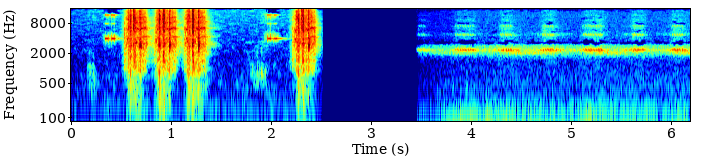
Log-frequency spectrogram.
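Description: A few sharp clicks in the first two seconds, then after a short silence a cricket chirping steadily, about three high chirps a second.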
